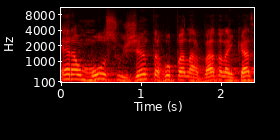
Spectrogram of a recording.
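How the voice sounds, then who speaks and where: This man has a high pitch and a dark, mellow tone, speaking at a fairly slow pace. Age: 70s. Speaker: political candidate. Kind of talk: interview.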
